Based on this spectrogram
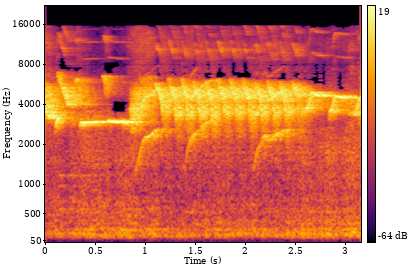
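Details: Yorkshire canary with TKF ring, described as big and a strong singer, singing a continuous high trill of rapid repeated notes, with rising upsweeps and a steady run of short pulses.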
